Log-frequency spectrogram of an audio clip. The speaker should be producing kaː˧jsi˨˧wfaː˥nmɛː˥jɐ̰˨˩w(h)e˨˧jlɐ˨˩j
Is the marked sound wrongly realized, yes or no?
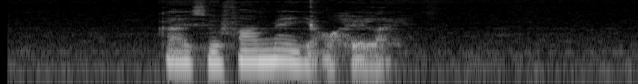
no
